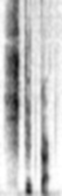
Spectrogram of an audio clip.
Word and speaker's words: Stuttgart: My first question. Stuttgart. Did I say that right? – You are the best.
